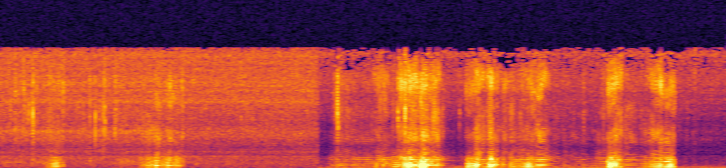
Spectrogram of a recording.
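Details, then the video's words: Green bottle flies at a dead mouse, buzzing in several short humming bursts, some brief and others lasting about half a second, growing louder and more frequent toward the end. "Grüne Schmeißfliegen auf toter Maus."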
